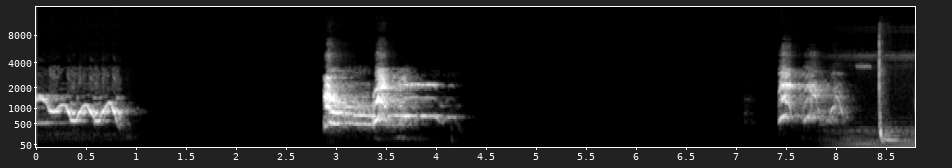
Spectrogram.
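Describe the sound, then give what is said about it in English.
Dogs bark at 1:30 a.m. in three short, separate bursts with quiet gaps between them. The barks are moderately loud and have a yelping, wavering edge. No one is talking. “One, get your dogs inside.”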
